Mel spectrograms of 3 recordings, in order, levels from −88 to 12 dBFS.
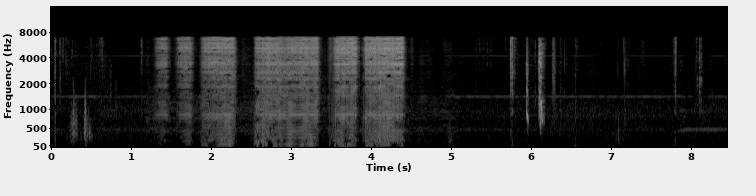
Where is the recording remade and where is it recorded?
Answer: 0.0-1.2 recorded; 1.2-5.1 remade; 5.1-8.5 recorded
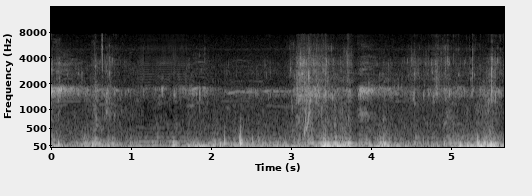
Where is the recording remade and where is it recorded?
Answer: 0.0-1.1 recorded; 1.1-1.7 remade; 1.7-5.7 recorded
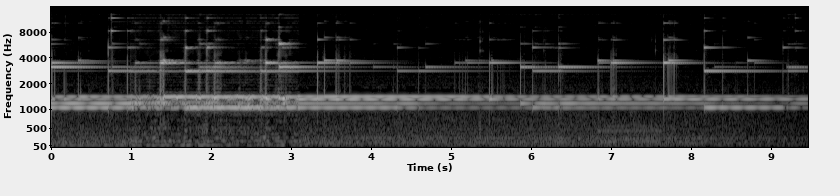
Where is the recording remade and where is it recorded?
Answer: 0.0-1.0 recorded; 1.0-3.1 remade; 3.1-9.5 recorded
